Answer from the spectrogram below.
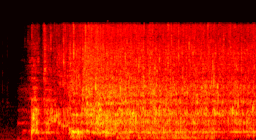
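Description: An enclosed flush toilet flushes with a sudden rush of water that quickly swells into a loud, steady gushing roar, continuing without pause. No voices are present.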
